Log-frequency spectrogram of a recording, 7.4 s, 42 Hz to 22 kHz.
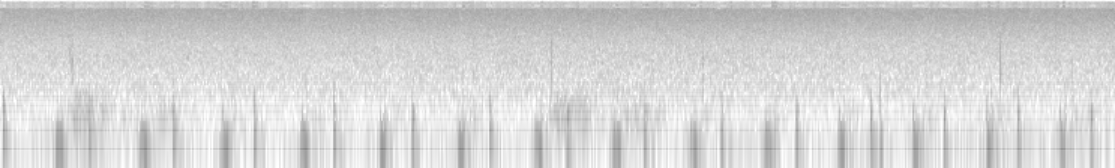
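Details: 22-year-old woman's fast, forceful heartbeat, about 110 per minute, with breathing while trying to calm down to sleep; deep breaths didn't help; body shaking with each beat; heavy rain behind; pounding, racing heart, palpitations.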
